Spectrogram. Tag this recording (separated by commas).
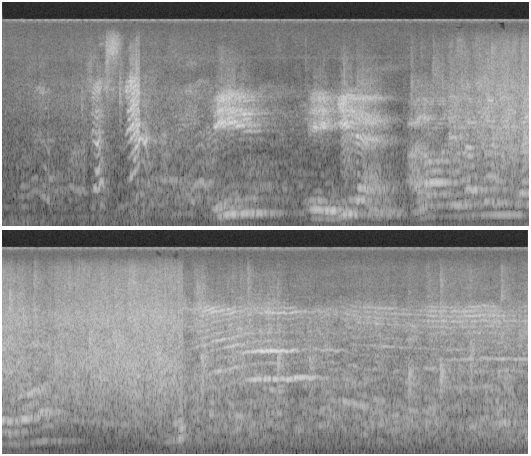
Speech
